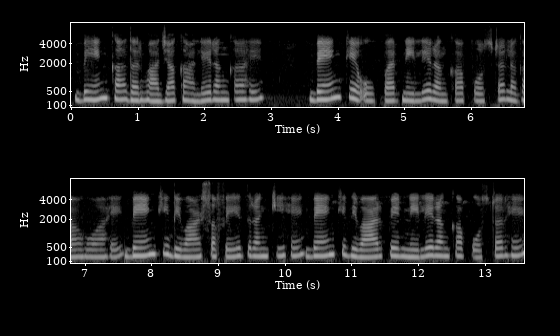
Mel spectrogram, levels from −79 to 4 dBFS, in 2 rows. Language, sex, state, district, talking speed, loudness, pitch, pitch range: Hindi, female, Uttar Pradesh, Etah, 150 wpm, -32 LUFS, 230 Hz, 210-245 Hz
